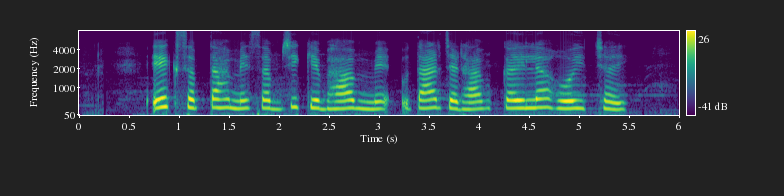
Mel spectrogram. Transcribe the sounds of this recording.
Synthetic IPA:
eksəp̚t̪aɦmesəb̚d͡ʒikebʱabmeut̪aɾt͡ʃəɽ̤abkəɪləɦojt͡ʃʰə

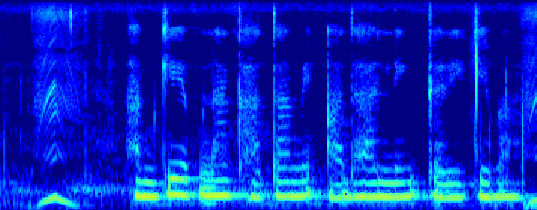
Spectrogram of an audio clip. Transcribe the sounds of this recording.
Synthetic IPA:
hɐmkeɐpnakʰaːt̪amẽaːd̪ʱaːɾlɪ̃ŋkːɐɾekebaː

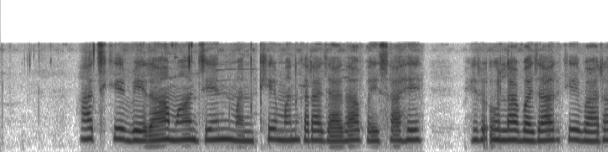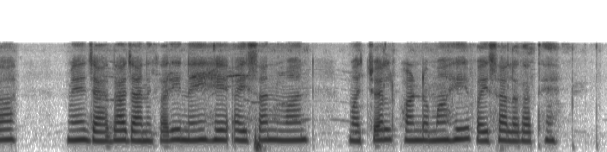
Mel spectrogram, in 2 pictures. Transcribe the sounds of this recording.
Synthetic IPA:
aːd͡ʒkebeːɾamãd͡ʒenmənkʰemənkəɾad͡ʒja̰ːd̪apəɪsaɦɛ | pʰɪɾoːlabad͡ʒaːɾkebaːɾa | mẽd͡ʒjaːd̪ad͡ʒaːnkaːɾinɐɦĩɦɛʔɐɪsənman | mət͡ʃəlpʰə̃ɳɖmẽɦipəɪsaləɡət̪ɦɛ̃ː

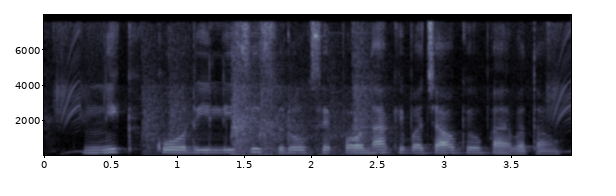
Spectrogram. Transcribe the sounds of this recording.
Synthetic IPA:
nɪkːoɾiliːsɪsɾoːɡsepɔːd̪ʱakebɐt͡ʃaːokeʊpaːebɐt̪aːoː

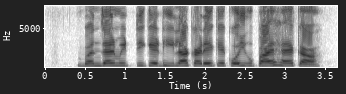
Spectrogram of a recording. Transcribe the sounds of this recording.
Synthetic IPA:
bɐ̃ɲd͡ʒəɾmɪʈːikeɖʱiːlakəɽekekoːiʊpaːjɦɛkaː

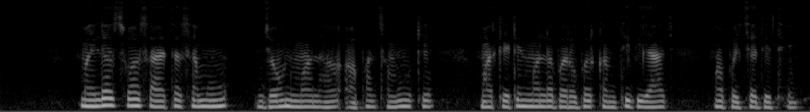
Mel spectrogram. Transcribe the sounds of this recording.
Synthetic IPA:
mɐɦɪlaswasaːjt̪asəmuɦ | d͡ʒoːnmɐnɦə̃ʔɐpənsəmuːɦke | maːɾkeːʈinmɐlabəɾoːbəɾkɐmt̪ibʱiaːd͡ʒ | mɐ̃pɐjsʰad̪eːt̪ʰi

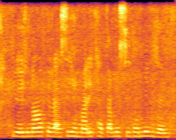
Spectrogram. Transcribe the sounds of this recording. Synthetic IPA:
joːd͡ʒnaõkeɾaːsiɦɐmaːɾikʰaːt̪amẽsɪd̪ʱamɪld͡ʒaːe

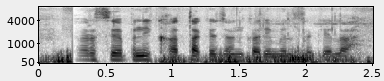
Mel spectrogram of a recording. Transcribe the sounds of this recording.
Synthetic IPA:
ɡʰəɾseɐpnikʰaːt̪aked͡ʒaːnkaːɾimɪlsəkeːla

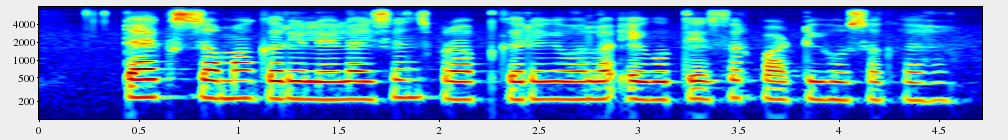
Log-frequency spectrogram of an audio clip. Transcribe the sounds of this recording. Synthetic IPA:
ʈɛːksd͡ʒɐmakɐɾelelaːɪsə̃nspɾaːp̚t̪kɐɾeɡʋaːla̰ʔeːɡot̪eːsəɾpaːɾʈiɦosɐkaɦɛː

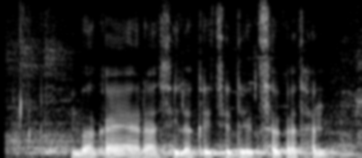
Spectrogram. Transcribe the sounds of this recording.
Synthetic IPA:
bəkajaɾasiləkised̪ekʰsəkət̪ɦən

